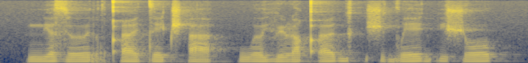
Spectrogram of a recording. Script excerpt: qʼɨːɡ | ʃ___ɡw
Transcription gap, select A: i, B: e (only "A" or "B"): A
